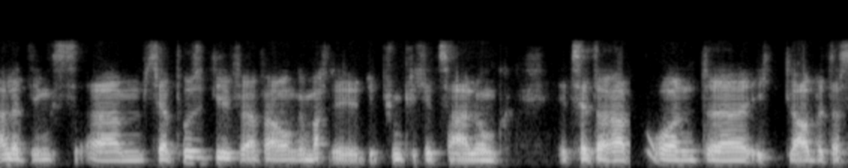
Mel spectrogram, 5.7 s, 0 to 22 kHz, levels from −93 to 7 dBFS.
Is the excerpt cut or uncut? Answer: cut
